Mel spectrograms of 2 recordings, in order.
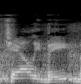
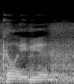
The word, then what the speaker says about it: Chalybeate: For the life of me, I figured people would pronounce this place Chalybeate, but they don't. They pronounce it Chalybeate, real close to the dictionary's directions.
